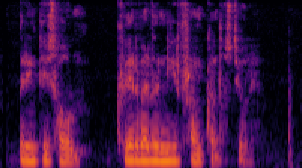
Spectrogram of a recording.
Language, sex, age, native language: Icelandic, male, 40-49, Icelandic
